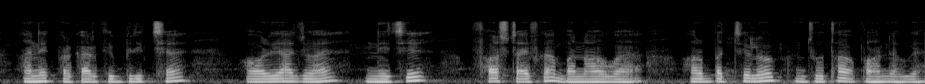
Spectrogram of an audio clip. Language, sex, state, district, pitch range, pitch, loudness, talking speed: Hindi, male, Bihar, Muzaffarpur, 125-145 Hz, 130 Hz, -21 LUFS, 135 wpm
